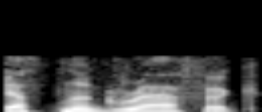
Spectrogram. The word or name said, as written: ethnographic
